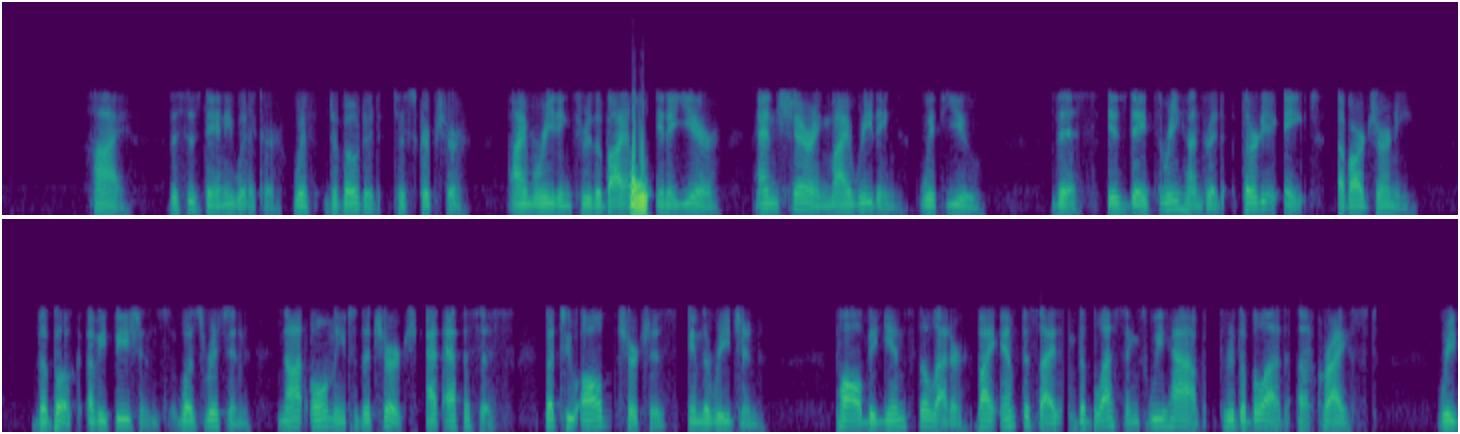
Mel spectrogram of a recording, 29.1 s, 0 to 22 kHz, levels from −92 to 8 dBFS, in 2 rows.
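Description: Throughout, the G.723.1 codec at 6.3 kbit/s leaves speech muffled and hoarse, and the spectrogram is empty above 4 kHz with smeared consonants. VoIP packet loss concealed by the speech codec occurs at 4.40–4.44, 6.20–6.51, 12.62–12.75, 20.61–20.72, 25.10–25.33 and 27.56–27.67 s. During each gap the decoder extends the last pitch and filter into a fading buzzy tone or coloured noise. The gaps fit one to four lost 30 ms frames.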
